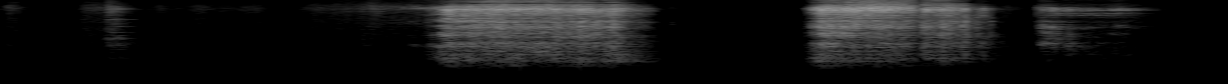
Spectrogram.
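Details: Female, deliberately triggered by tickling the nose with a tissue, very snotty: two forceful, wet, explosive sneezes, each preceded by sharp inhalations and followed by a brief sniff.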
